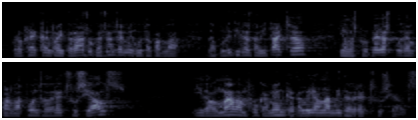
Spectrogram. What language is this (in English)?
Catalan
